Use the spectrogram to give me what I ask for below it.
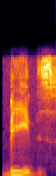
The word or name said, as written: beeves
